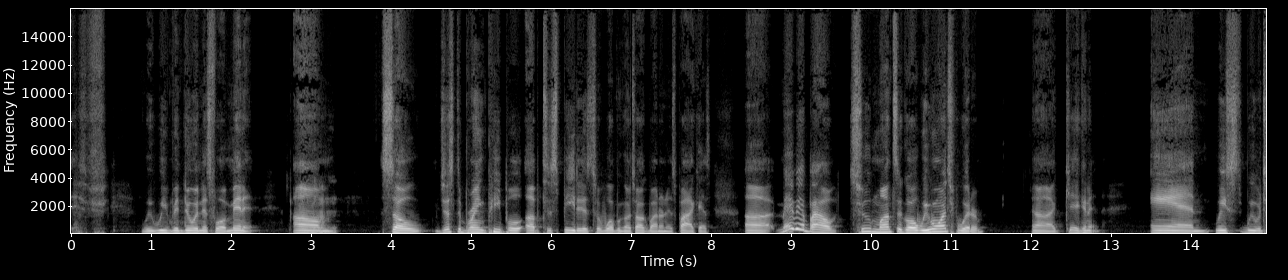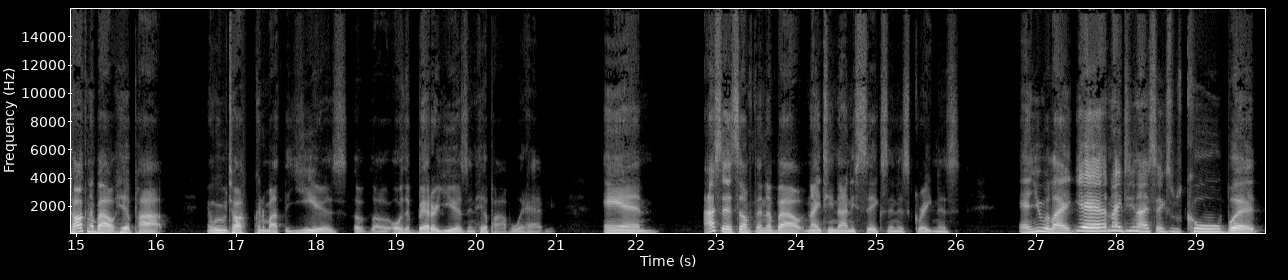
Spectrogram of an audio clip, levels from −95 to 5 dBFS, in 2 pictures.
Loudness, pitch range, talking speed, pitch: -22 LUFS, 125-165 Hz, 170 wpm, 140 Hz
